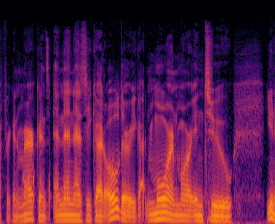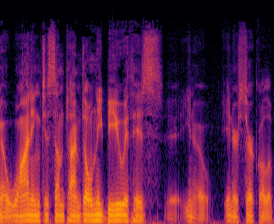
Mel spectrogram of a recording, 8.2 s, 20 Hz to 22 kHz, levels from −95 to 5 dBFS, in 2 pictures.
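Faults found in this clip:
Lost LE Audio frames at 4.27 s: brief noisy smear in speech, about 10 ms, fitting one lost LC3 frame. Decoder concealment repeated the last spectrum with random signs. Distinct from a dropout or click: no silent gap, no sharp edge, just a short hiss.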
